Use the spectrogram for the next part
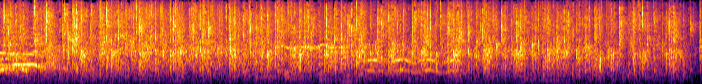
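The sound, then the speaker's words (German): A crowd breaks into sustained, dense applause for the Buchhandlung Schmitz bookshop in Essen, many hands clapping at once in a steady, loud wash that holds for several seconds, with faint voices and a brief whistle mixed in. “Die Buchhandlung Schmitz in Essen, ja, Applaus.”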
